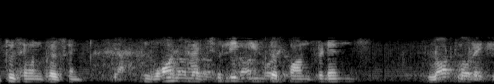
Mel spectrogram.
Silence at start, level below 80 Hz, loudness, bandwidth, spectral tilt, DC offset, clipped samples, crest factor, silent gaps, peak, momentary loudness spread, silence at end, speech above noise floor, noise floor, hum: 0 s; -84 dBFS; -25 LUFS; 3.8 kHz; -9 dB/octave; under 0.1%; under 0.1%; 18 dB; none; -6 dBFS; 11 LU; 0 s; 24 dB; -48 dBFS; none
